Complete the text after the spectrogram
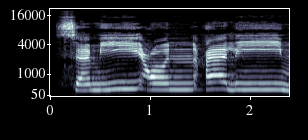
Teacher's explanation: عین کے اوپر 2 پیش، اس کے بعد عین حروف حلقی میں سے ہے، اظہار۔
